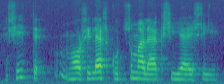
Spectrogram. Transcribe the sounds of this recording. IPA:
sit morsiː læks kutsumɑː læksiæisiː

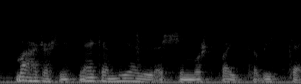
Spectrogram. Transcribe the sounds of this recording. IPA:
mɑhrɑsik mæːkæ miælelˑæs simːost pɑitːɑ pitːæ

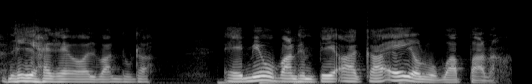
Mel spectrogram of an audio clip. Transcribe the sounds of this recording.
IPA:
niːn̞hæ se olʲ ʋŭɑn tuotɑ eˑi miuʋ ʋɑnhempˑiː ɑˑi̯kˑɑː eˑi̯j̆ olːuʋ ʋɑpːɑːnɑ

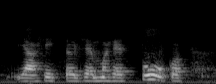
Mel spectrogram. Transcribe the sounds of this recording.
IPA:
jɑ siˑtː olʲ semːoset puːkot

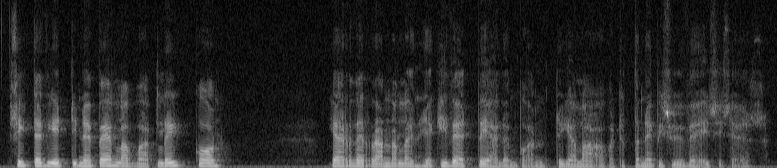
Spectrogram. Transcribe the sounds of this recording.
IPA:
siˑtːɛ ʋietˑiːn ne pelːɑʋˑɑːt likːoːn jærʋer rɑnːɑlen jɑ kiʋet pi̞ælem pɑntˑiːj jɑ lɑˑowɑt jotːɑ ne pisy ʋeˑi sisæˑsːæ̥

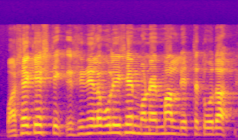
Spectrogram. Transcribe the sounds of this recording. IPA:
ʋɑen se kesti niːlːæ ku ʔoli semːonem mɑlːi etːæ tuotɑ

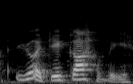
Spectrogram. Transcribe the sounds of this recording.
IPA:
juotʲiː kɑhʋiː

